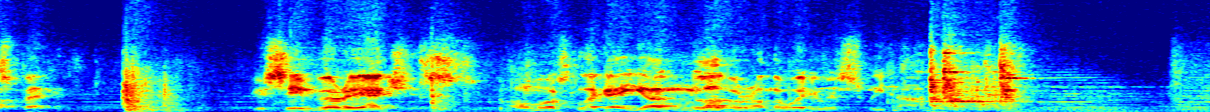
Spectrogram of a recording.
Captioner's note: metal Clangs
